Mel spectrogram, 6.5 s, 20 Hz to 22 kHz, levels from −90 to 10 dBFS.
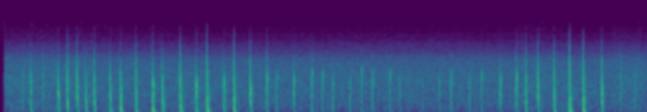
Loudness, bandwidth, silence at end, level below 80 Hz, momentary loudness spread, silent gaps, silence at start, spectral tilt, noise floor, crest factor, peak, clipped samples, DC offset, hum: -27 LUFS; 10 kHz; 0 s; -40 dBFS; 13 LU; none; 0.05 s; -7 dB/octave; -43 dBFS; 24 dB; -4 dBFS; under 0.1%; under 0.1%; none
